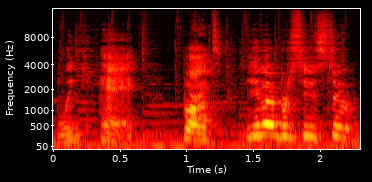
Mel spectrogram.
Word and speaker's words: Blinky: And, of course, he also plays off that he's Hungarian and that it's pronounced Blink-hey.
